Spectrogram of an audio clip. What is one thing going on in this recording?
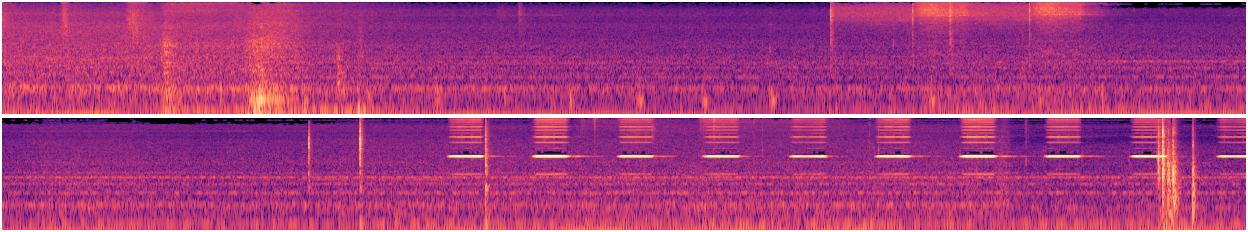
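A train rumbles along with a steady low hum.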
